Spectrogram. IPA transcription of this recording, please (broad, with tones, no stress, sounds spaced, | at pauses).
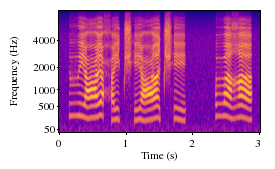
v e˦˨ ʕ ɛ˧˥˧ ħ e˩˧˩ t͡ʃʰ e˩˧˩ ʕ a˧˥˧ t͡ʃʰ e˦˨ | v a˦˨ ʁ a˦˨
